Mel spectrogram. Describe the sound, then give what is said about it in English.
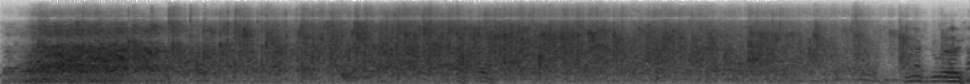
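An audience claps loudly and steadily for several seconds, a woman in the front row wincing as she claps, mixed with a burst of chuckling laughter, before a voice begins to speak as the applause fades. “Lady in the front row winced and clapped at the same time.”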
